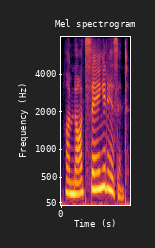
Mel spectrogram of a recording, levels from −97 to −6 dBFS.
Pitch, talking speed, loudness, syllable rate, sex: 240 Hz, 215 wpm, -14 LUFS, 4.1 syllables/s, female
